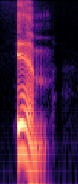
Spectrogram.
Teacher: Native speakers often drop the H at the beginning of words when they're not stressed. So, him sounds like im. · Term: dropping sounds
